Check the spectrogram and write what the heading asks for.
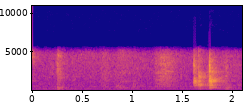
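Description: String winder turning a classical guitar's tuning pegs to slacken the strings: a faint click a quarter second in, then a brief clatter of small clicks near the end.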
